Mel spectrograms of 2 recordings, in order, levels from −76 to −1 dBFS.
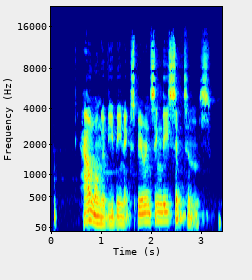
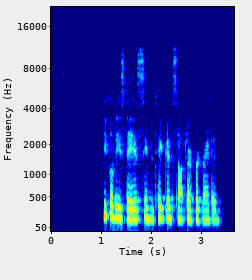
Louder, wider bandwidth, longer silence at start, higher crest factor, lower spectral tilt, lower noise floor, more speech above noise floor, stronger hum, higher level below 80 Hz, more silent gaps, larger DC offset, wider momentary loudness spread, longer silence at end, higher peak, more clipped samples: first, -20 LUFS vs -33 LUFS; first, 16 kHz vs 12 kHz; second, 0.05 s vs 1.05 s; about the same, 20 dB vs 16 dB; second, -3.5 dB/octave vs -7 dB/octave; second, -56 dBFS vs -90 dBFS; second, 34 dB vs 58 dB; neither; first, -54 dBFS vs -70 dBFS; neither; neither; about the same, 8 LU vs 8 LU; second, 0.05 s vs 0.3 s; first, -2 dBFS vs -18 dBFS; neither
